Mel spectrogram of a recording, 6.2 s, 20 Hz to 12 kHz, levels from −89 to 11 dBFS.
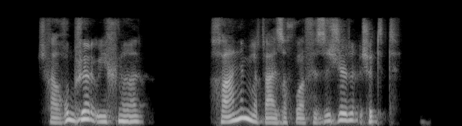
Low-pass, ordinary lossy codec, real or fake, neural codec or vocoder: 7.2 kHz; AAC, 48 kbps; fake; codec, 16 kHz, 1 kbps, FreqCodec, larger model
